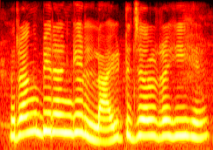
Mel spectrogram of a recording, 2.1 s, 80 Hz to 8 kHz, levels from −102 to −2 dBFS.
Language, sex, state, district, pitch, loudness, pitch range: Hindi, female, Bihar, West Champaran, 285 Hz, -11 LUFS, 275-325 Hz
